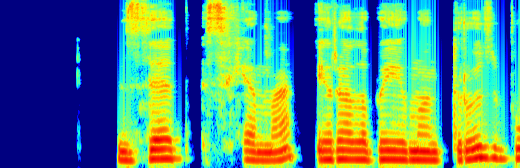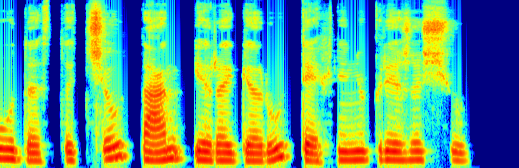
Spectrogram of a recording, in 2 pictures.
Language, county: Lithuanian, Vilnius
